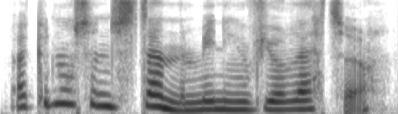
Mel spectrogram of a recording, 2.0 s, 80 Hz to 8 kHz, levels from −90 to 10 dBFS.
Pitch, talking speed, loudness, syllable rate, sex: 245 Hz, 270 wpm, -16 LUFS, 7.2 syllables/s, female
